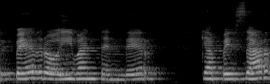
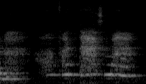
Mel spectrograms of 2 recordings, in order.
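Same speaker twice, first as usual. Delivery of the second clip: high, slow, hushed terrified cry; 11 semitones higher, 11 dB quieter, much slower than usual. Acted. Disciples seeing Jesus, hushed terrified gasp. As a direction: gasp it out, spooked. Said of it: "Ellos lo vieron y dijeron".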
